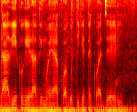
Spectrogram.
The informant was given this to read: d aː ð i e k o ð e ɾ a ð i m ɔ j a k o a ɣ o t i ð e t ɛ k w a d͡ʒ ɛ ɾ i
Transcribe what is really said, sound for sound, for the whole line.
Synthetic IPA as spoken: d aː ð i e k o ɣ e ɾ a ð i m ɔ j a k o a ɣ o t i ɣ e t ɛ k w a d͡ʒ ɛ ɾ i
